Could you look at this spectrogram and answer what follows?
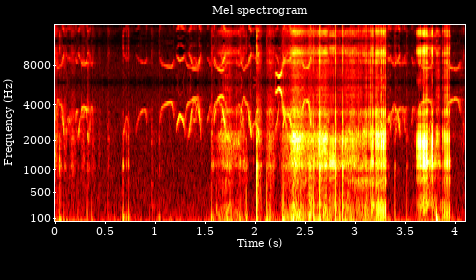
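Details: Newly arrived baby turkeys, twenty of them, in a farm nursery giving rapid overlapping whistled peeps, each a short rise-and-fall note, with rustling and scratching noise swelling in the second half.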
